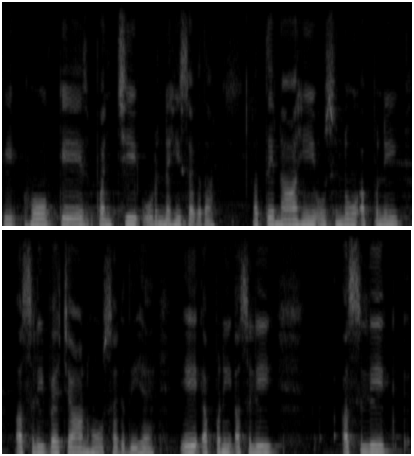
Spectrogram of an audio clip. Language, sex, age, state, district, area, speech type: Punjabi, female, 45-60, Punjab, Ludhiana, urban, spontaneous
